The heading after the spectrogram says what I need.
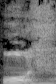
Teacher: You can see the O sound is jaw wide open and tongue back. W, O, Z. Was. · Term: strong form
